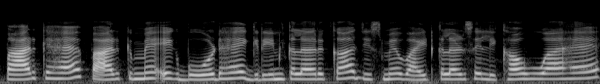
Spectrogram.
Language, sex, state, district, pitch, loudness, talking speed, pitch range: Hindi, female, Bihar, West Champaran, 245 Hz, -19 LUFS, 170 wpm, 235-265 Hz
